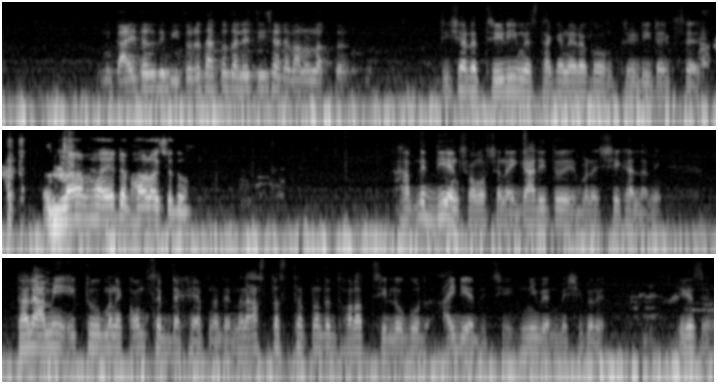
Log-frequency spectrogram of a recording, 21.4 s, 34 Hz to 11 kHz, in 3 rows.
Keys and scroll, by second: 3.8 ctrl+space, 5.3 ctrl+space, 7.3 ctrl+space, 10.2 ctrl+space, 10.9 ctrl+space, 11.5 ctrl+space.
